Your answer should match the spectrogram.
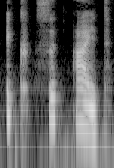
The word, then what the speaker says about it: excite: excite. I에 강세가 있습니다. excite. 이때도 이 소리가 모음 E입니다. excite. I로 읽은 이유 뒤에 E가 숨어 있기 때문에 그렇죠.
